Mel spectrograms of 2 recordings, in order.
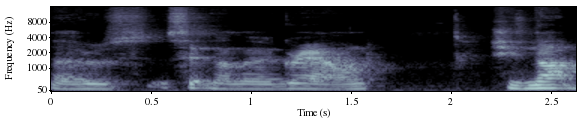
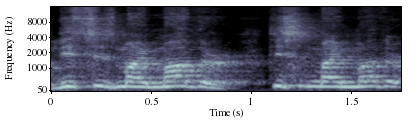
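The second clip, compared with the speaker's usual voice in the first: raised mock yell of an angry villager; 7 semitones higher, 6 dB louder than usual. Villager yelling at the game manager, mild mock yell. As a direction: shout it like an outraged son. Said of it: "And he's just yelling".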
